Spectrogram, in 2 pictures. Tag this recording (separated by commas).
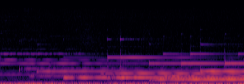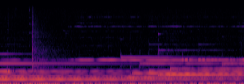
Musical instrument, Orchestra, Percussion, Classical music, Marimba, Music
